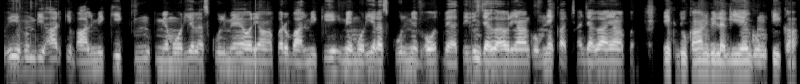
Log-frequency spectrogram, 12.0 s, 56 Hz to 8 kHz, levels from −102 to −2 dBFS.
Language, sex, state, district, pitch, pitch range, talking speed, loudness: Hindi, male, Bihar, Jamui, 115 Hz, 110-125 Hz, 170 wpm, -27 LUFS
